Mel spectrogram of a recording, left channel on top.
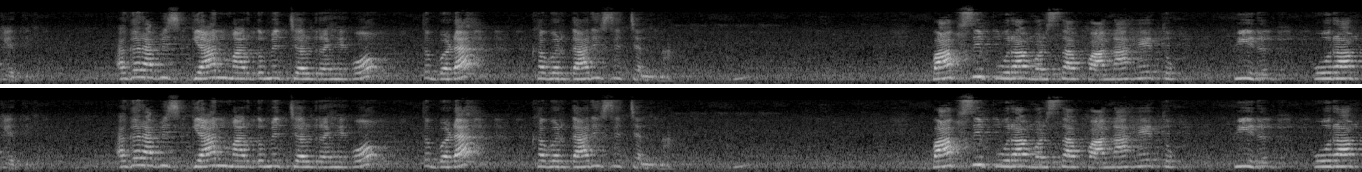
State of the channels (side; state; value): both; identical; correlation 1.00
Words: अगर आप इस ज्ञान मार्ग में चल रहे हो तो बड़ा खबरदारी से चलना। बाप से पूरा वर्षा पाना है तो फिर पूरा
